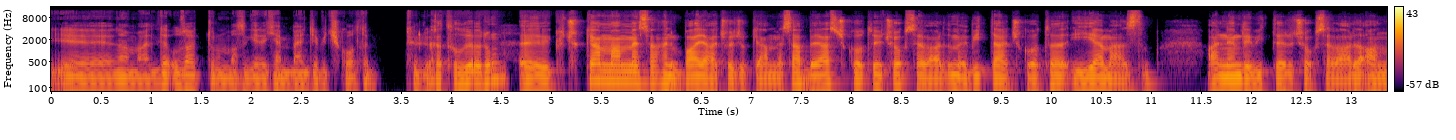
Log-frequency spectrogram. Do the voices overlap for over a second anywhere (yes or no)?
no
